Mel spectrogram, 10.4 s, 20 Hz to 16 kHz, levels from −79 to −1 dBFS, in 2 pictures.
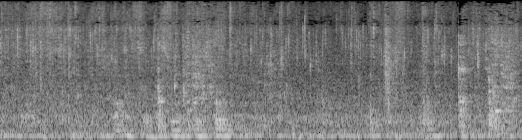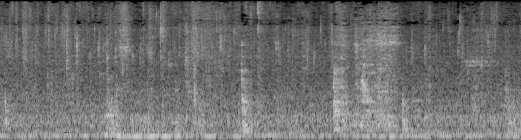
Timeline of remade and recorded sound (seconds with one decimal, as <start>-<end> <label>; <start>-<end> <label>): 0.0-0.6 recorded; 0.6-1.6 remade; 1.6-7.3 recorded; 7.3-8.7 remade; 8.7-10.4 recorded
